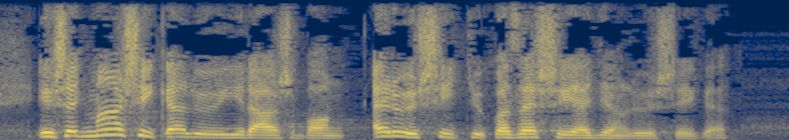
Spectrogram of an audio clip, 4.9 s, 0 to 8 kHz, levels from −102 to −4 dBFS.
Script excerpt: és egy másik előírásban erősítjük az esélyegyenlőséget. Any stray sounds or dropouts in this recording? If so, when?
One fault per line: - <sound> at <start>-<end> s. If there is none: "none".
none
